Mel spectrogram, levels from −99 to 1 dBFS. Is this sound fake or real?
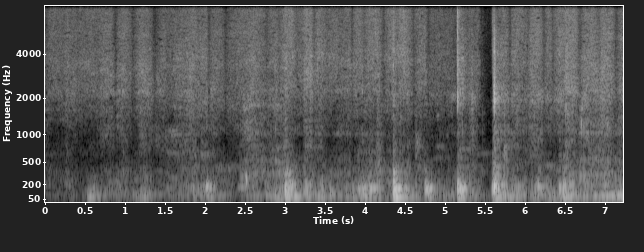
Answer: real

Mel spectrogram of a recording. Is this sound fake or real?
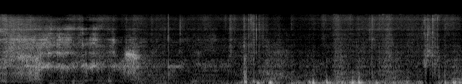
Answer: fake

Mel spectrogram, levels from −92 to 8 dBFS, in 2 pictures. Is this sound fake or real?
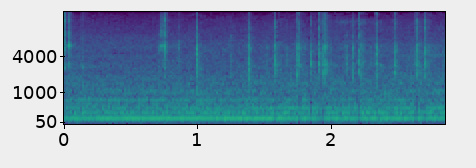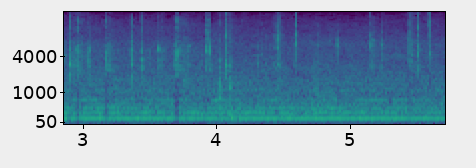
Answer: real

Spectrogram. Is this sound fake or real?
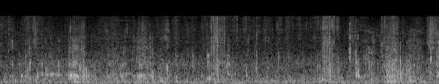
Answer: real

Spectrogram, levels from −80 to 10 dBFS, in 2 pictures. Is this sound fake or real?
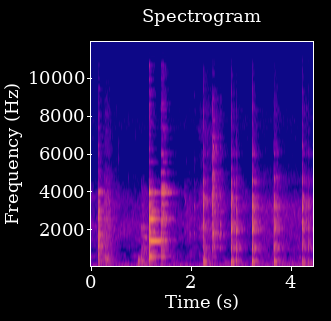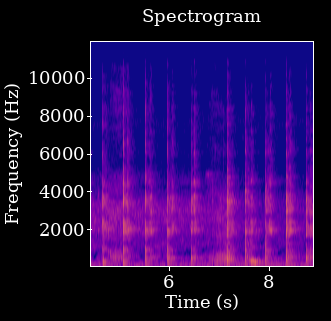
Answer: real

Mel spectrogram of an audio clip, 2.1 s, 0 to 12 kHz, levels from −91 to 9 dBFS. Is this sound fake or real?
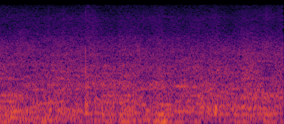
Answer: fake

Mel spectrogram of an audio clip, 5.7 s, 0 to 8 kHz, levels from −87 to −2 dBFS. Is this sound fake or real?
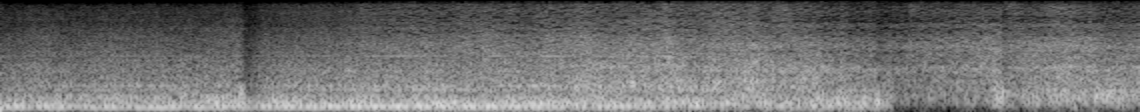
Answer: real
